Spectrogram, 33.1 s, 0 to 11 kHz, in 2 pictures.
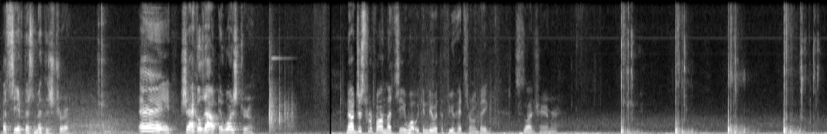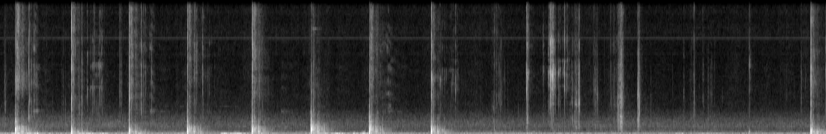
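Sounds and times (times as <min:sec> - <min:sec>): sledgehammer striking padlock: 0:12.4 - 0:12.8, 0:14.6 - 0:15.1, 0:15.7 - 0:17.3, 0:18.0 - 0:19.6, 0:20.3 - 0:20.8, 0:21.6 - 0:22.0, 0:22.7 - 0:23.2, 0:23.9 - 0:24.4, 0:25.2 - 0:25.7, 0:32.7 - 0:33.0.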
